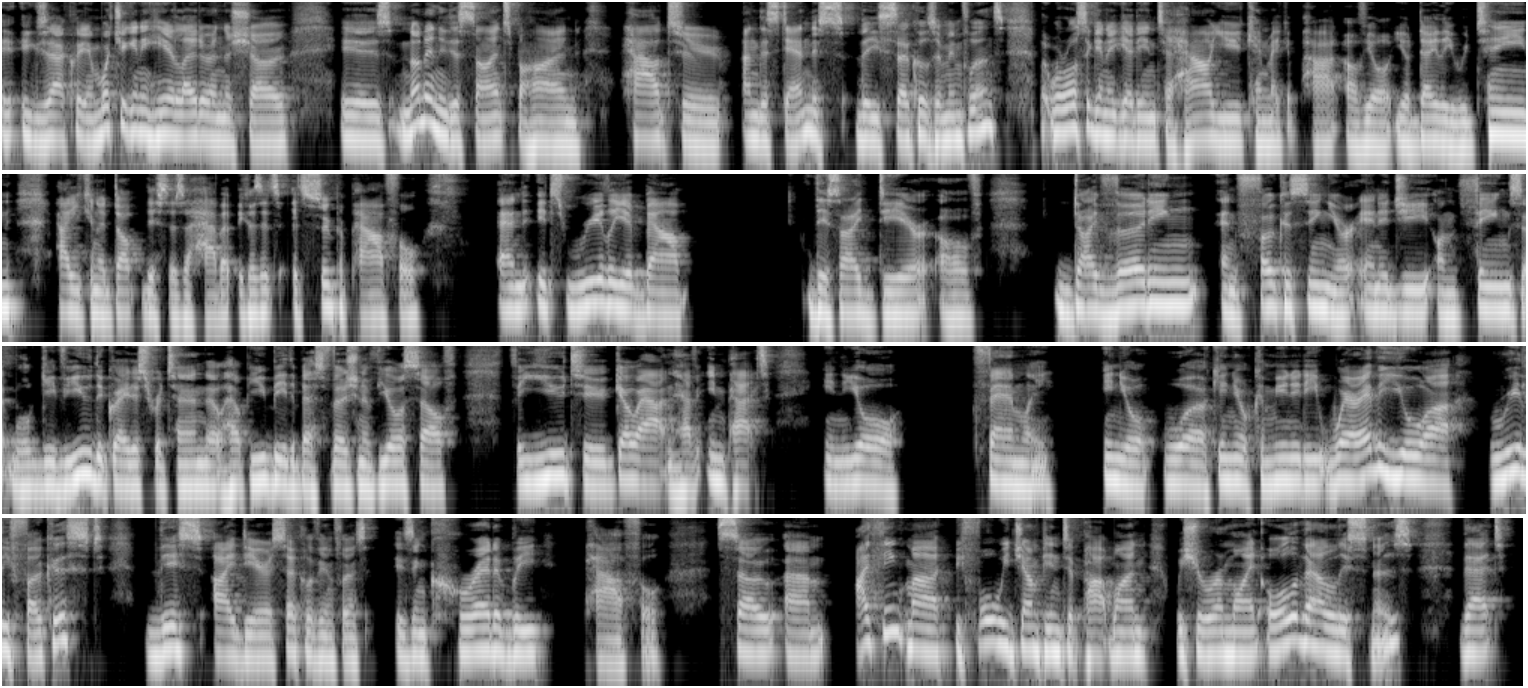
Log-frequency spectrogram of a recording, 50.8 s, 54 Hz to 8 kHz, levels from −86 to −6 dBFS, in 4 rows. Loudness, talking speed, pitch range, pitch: -21 LUFS, 160 wpm, 120-145 Hz, 130 Hz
